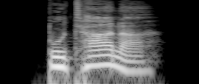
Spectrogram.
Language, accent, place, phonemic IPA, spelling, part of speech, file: German, Germany, Berlin, /buˈtaːnɐ/, Bhutaner, noun, De-Bhutaner.ogg
- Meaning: Bhutanese person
